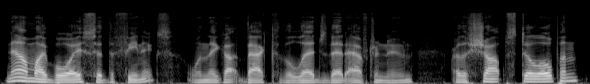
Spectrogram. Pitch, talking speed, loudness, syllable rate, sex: 110 Hz, 205 wpm, -19 LUFS, 5.0 syllables/s, male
